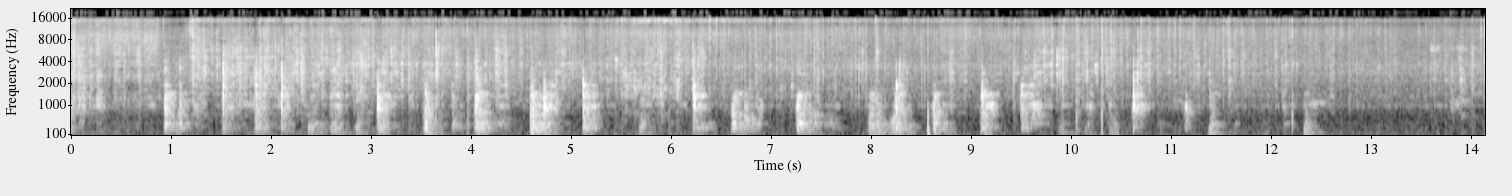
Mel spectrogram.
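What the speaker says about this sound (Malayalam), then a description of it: "എണ്ണ നന്നായി ഒന്ന് ചൂടായി വരുമ്പോൾ അതിലേക്ക് കടുകിട്ട് കൊടുക്കുക ചെറിയുള്ളി അരിഞ്ഞത്" Mustard seeds and chopped shallots fry in hot oil, a steady bright sizzle broken by dense popping and spatter crackles, close and continuous throughout with no talking.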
